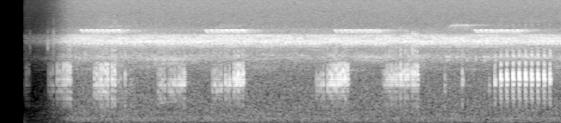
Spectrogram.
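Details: Malabar gliding frog (Rhacophorus malabaricus) in the Western Ghats during monsoon calls in short, knocking bursts spaced irregularly, the last breaking into a rapid run of clicks, over a high, unbroken insect drone.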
